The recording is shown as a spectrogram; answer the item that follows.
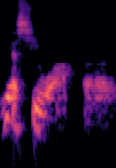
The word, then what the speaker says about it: Yeshua: Sometimes you hear me, when Josh is in the room, I'll say, Yeshua, Yezu. That really is the Hebrew or Aramaic pronunciation.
